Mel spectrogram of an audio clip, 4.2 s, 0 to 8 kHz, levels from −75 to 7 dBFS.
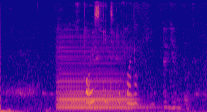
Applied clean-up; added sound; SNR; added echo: none; Bowed string instrument; -2 dB; none.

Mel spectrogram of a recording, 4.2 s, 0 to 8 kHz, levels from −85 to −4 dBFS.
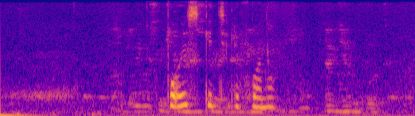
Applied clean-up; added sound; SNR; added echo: none; none; none; none.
